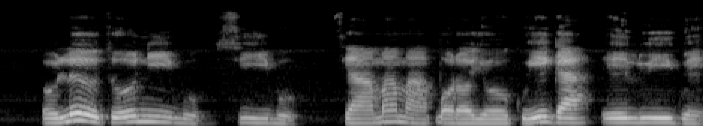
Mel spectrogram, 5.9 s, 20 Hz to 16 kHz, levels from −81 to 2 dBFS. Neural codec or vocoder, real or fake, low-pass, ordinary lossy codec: none; real; 10.8 kHz; none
